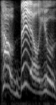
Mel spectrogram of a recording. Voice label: "coward", French; speech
